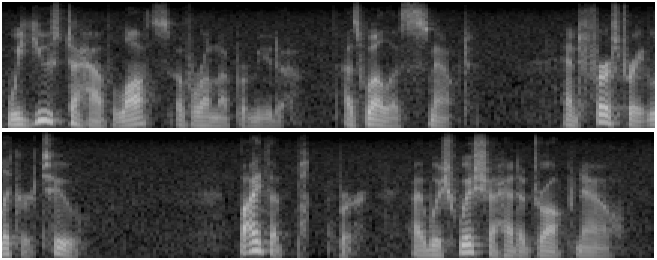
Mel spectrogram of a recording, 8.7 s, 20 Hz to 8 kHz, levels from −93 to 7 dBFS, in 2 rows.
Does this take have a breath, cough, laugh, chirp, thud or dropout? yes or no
yes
